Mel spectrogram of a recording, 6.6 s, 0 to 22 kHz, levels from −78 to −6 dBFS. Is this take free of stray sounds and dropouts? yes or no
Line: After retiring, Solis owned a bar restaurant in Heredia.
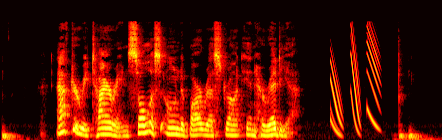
no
